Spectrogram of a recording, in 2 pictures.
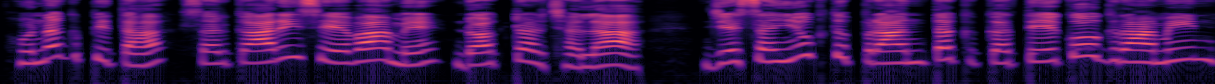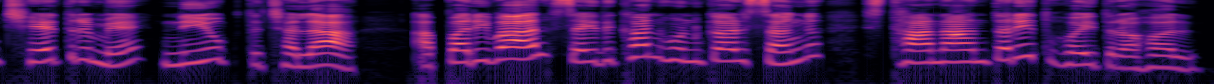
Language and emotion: Maithili, neutral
